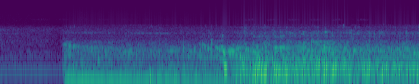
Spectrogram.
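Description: Muffled underwater noise picked up by the diver's camera, with gurgling and a few falling glides in pitch; it cuts in sharply after about half a second of near silence.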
